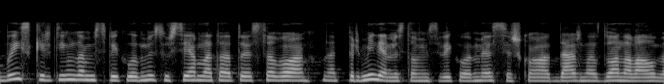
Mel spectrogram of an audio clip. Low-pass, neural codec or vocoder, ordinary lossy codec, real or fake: 7.2 kHz; codec, 16 kHz, 2 kbps, FreqCodec, larger model; AAC, 64 kbps; fake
